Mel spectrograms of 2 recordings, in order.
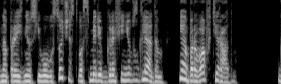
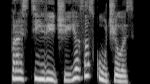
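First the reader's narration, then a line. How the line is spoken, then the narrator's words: Cooing. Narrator (Russian): проворковала она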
